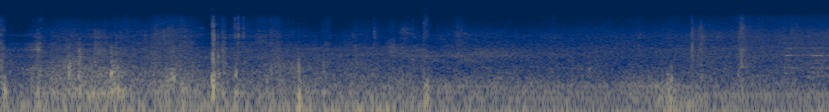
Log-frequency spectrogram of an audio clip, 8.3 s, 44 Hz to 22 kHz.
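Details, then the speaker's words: 2017 Toyota Camry, key off and removed, occupant detection module unplugged: low steady idle rumble continues; engine still running, so not that module or the airbag module, cause unfound. "Yep. Still running. So, it's not that module and it's not the airbag module."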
